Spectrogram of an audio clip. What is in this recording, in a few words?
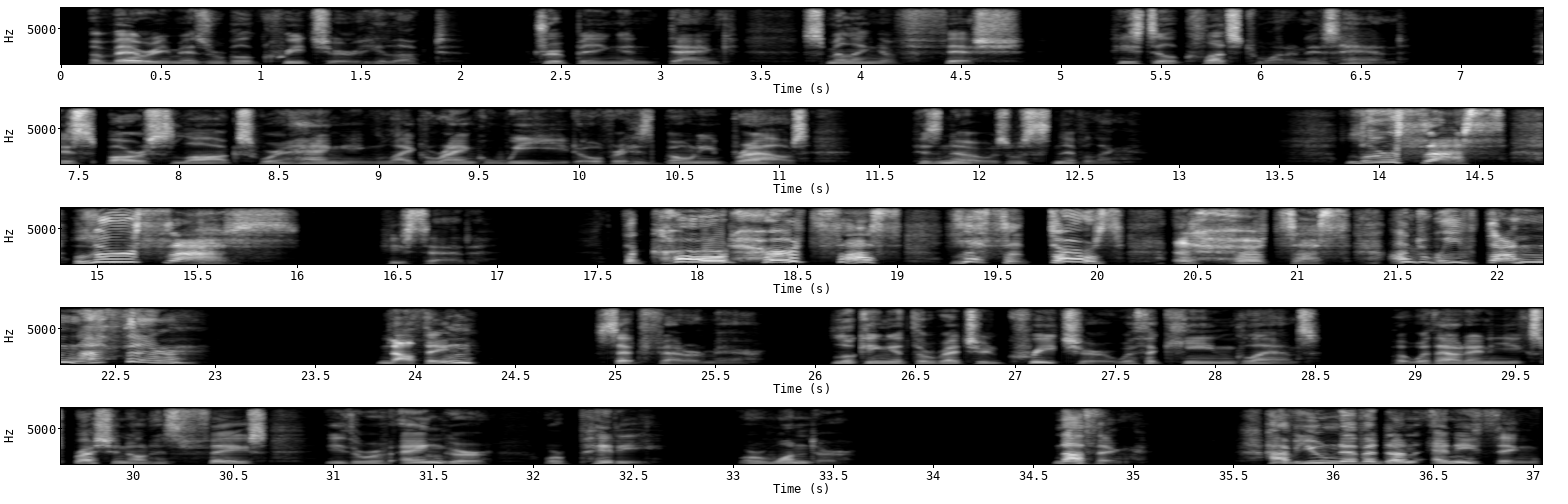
Voice Actor Fiction Fantasy British Character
